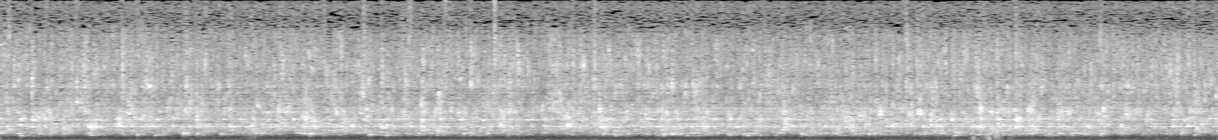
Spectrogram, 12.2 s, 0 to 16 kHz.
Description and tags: Water in Sewer 4
This is a Heavy to Medium Close perspective point of view or water running through a storm drain. Location Recording with a Edirol R09 and a Sony ECS MS 907 Stereo Microphone.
